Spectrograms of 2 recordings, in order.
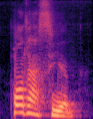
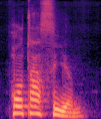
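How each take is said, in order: No difference in how they are said.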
